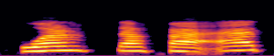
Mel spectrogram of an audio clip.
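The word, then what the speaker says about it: وارتفعت: Wartafa'at. Alif is silent. War. Wartafa'at dazaratu hararati.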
